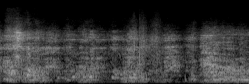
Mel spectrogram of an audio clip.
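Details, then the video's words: Maggie, a female Labrador Retriever, indoors on Thanksgiving, gives a run of low, rough grunting vocalisations with breathy, panting texture across the whole moment, close to the listener in a small room. "Grunting Dog on Thanksgiving"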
